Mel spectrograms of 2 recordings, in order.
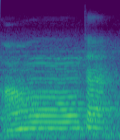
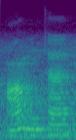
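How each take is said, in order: First: The m sound is blurred and unclear. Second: The m sound is pronounced clearly. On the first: The speaker calls it wrong. "Jangan sampai" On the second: The speaker calls it right.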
